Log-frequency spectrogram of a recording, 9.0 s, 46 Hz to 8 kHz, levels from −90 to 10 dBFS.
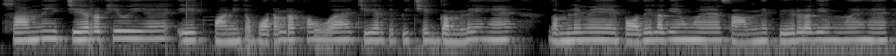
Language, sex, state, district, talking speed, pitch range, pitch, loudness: Hindi, female, Bihar, Saran, 195 wpm, 190-210 Hz, 205 Hz, -34 LUFS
